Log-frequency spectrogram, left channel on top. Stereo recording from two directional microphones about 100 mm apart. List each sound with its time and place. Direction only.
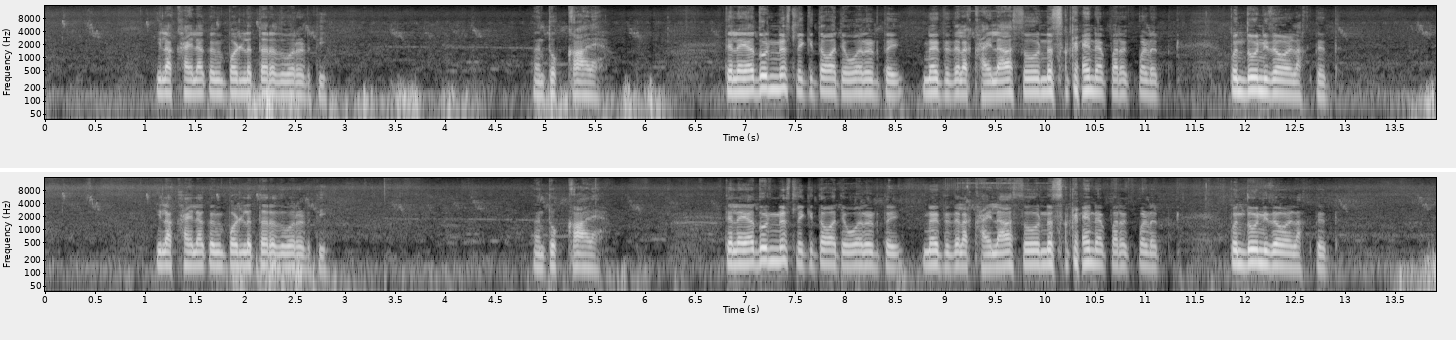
1.4 s speech: 70° left (ahead or behind); by 2.0 s 45° left (ahead or behind)
2.0 s speech: 80° left
2.4 s speech: 40° left (ahead or behind)
5.0 s speech: 45° left (ahead or behind)
6.7 s speech: 65° left (ahead or behind)
8.0 s speech: 65° left (ahead or behind); by 10.3 s 45° left (ahead or behind)
10.3 s speech: 70° left (ahead or behind)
